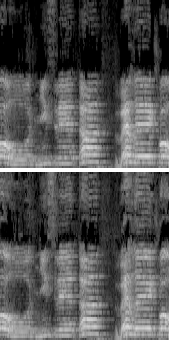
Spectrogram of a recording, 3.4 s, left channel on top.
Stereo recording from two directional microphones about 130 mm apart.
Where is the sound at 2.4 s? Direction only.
25° right (ahead or behind).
